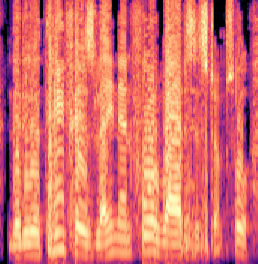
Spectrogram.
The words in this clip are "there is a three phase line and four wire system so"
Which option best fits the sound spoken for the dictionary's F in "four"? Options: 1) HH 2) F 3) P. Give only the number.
2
